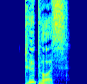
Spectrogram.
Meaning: 1. type 2. character (theatrical) 3. stock character
- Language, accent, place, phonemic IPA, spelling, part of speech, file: German, Germany, Berlin, /ˈtyːpʊs/, Typus, noun, De-Typus.ogg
